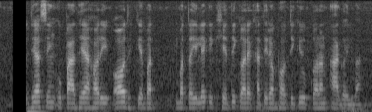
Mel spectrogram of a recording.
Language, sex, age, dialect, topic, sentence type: Bhojpuri, male, <18, Southern / Standard, agriculture, question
